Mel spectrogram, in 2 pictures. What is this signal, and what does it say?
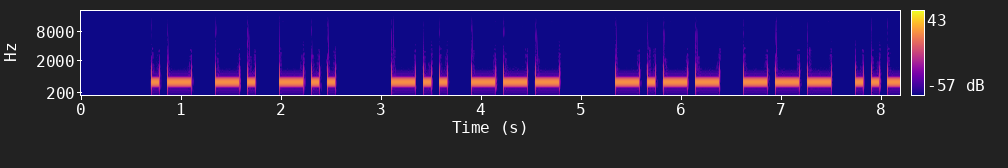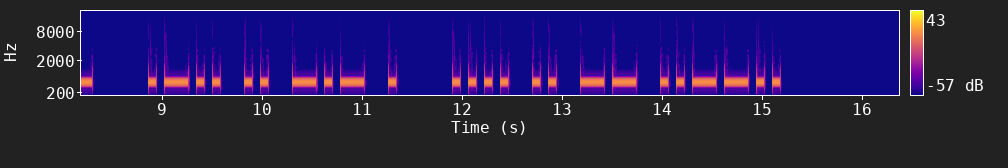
Morse code, heard as a keyed tone, about 15 wpm, 700 Hz. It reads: AND DO YOU LIKE HIM?
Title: Sentences from Top 100 Words 15wpm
